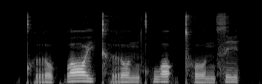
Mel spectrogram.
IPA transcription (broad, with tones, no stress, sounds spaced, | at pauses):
kʰ r o˨˩ k̚ l ɔː˥˩ j kʰ r o˧ n kʰ w ɔ˦˥ ʔ tʰ o˧ n s i˥˩ t̚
